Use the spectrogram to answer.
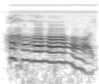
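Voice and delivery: loud triumphant ha-ha-ha; gloating laugh. Real, not acted. Player beating the boss, gloating laugh. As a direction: crow with laughter at the loser.

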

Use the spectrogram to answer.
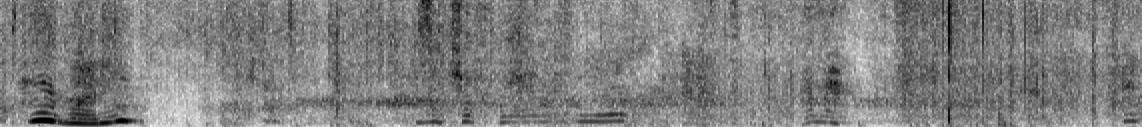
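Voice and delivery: curious dog talk. Real, not acted.

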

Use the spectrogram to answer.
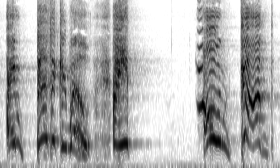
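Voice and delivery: high, sobbing, rising to a cry; hysterical protest. Acted. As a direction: break down into panic. Widow protesting, then terror.

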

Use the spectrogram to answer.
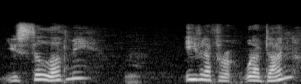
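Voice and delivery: high, small mare's voice, pleading; Silver's voice. Acted. Silver asking Moltar if he still loves her, high and pleading. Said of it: "Silver asked".

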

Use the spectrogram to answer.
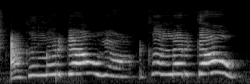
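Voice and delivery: emphatic. Real, not acted. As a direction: sing it out in disbelief. Emphatic repeated confession.

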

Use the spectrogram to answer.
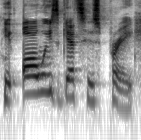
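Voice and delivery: usual speaking voice

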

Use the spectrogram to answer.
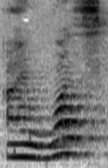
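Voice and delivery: plain reading voice

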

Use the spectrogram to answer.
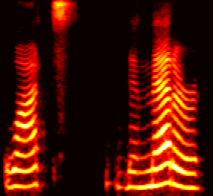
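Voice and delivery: What's the matter bem devagar; slow, drawn out. Shown as a demonstration. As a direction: matter esticado, desenhando o som. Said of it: "desenha o som". (desenhando o som devagar)

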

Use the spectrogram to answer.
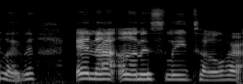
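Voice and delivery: usual speaking voice

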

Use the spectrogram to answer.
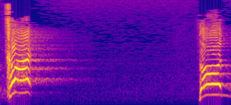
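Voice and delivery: shouted director's call; director calling cut. Acted. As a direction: bark it across the film set. Director calling end of scene.

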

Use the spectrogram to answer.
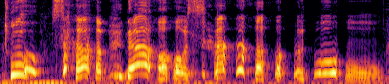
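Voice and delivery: high squealing mock fright; mock scared squeal. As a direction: shriek no through laughter.

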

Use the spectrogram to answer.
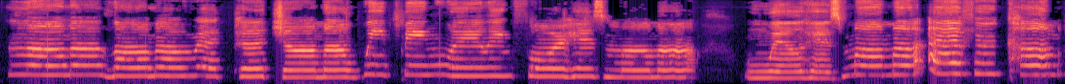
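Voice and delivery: lilting storybook reading; reading to children. Acted. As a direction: read it like bedtime story time. Reads the story aloud to children.

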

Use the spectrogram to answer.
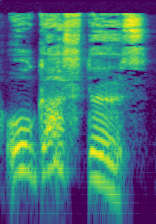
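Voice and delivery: high, slow, drawn-out call; stretched, agitated storybook shout; frantic cry. A narrator's reading. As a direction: cry the name out in alarm. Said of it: "cried Mister Wonka".

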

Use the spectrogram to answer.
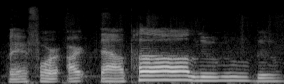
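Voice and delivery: high, slow dramatic call; hammed-up Shakespeare plea; theatrical Romeo.

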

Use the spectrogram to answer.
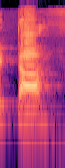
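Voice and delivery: टा said loudly with a crisp stop; clear unaspirated ta. Shown as a demonstration. Teacher reading out टा to the class. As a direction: punch out टा. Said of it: "पढ़ के बताइए कैसे पढ़ोगे".

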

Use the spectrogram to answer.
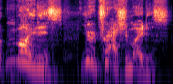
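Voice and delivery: loud, high mock yell easing off by the end; imitating a berating coach; imitated coach yelling. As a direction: yell at one kid like a fed-up coach. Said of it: "most of the time he was yelling".

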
